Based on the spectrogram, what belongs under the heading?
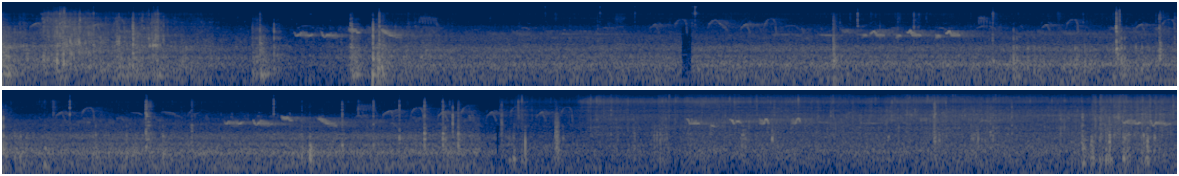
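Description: Short bursts of bird chirping every few seconds over faint kitchen noise, with a few knocks of metal cookware. About two-thirds of the way through, a steady sizzle of food frying in a wok starts.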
